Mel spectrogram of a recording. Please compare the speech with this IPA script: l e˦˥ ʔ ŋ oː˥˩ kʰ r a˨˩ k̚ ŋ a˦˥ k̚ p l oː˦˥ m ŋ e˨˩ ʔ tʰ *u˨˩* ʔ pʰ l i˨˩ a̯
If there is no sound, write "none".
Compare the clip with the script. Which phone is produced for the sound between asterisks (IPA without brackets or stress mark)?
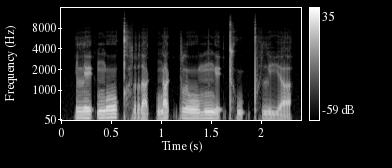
u˨˩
